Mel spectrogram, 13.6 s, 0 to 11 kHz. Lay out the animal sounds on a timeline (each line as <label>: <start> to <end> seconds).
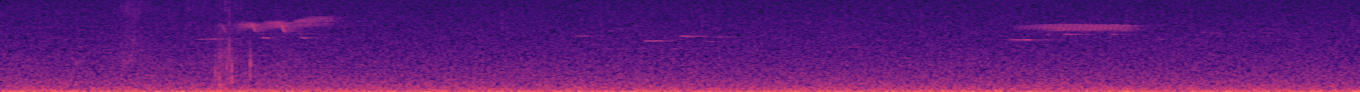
Hermit Thrush (Catharus guttatus): 1.9 to 3.5 seconds
Black-throated Blue Warbler (Setophaga caerulescens): 2.1 to 3.4 seconds
Hermit Thrush (Catharus guttatus): 6.3 to 7.4 seconds
Pine Warbler (Setophaga pinus): 10.0 to 11.5 seconds
Hermit Thrush (Catharus guttatus): 10.1 to 11.3 seconds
